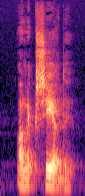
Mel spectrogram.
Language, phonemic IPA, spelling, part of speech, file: Dutch, /ˌɑnɛkˈsɪːrdə/, annexeerde, verb, Nl-annexeerde.ogg
- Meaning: inflection of annexeren: 1. singular past indicative 2. singular past subjunctive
